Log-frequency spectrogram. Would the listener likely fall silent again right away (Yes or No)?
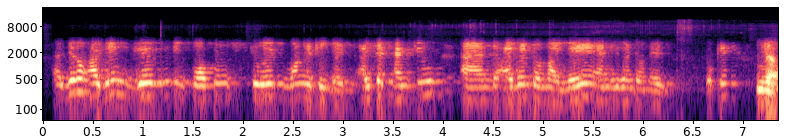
Yes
